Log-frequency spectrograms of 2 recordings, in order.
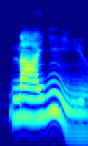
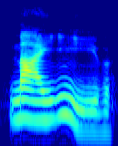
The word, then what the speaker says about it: naive: I 都行，分别读一下 naive，或者像本文音标里注音这么读也行 naive，两个发音都行。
